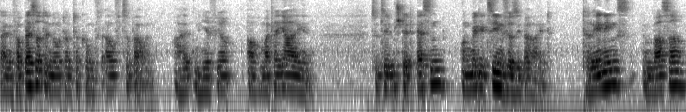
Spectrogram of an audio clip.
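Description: A man in his thirties giving a prepared news update to camera as a charity spokesman. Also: mid-range voice. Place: small indoor room. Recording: echoey room, distant microphone.

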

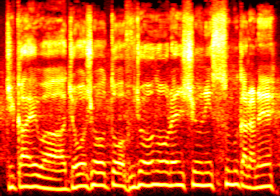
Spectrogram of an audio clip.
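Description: A man playing an easygoing, chatty middle-aged uncle who is soft on women, in a Japanese audio drama. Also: high voice, steady tone, a little slow, soft background music. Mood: encouraging, easygoing. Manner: casual, blunt, chatty.

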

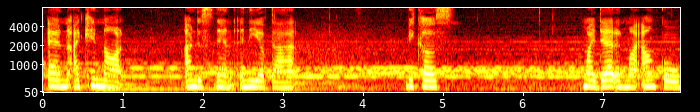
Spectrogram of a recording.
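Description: A woman speaks softly and plainly, her pitch staying very level throughout. She is recorded on a studio interview set with a clear mic while music runs behind her. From Cambodia. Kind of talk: personal testimony. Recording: music underneath.

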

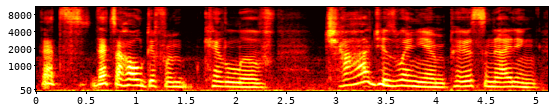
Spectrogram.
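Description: A woman's voice: mid-range voice, expressive, unhurried, creaky. A woman giving blunt, emphatic, mocking commentary, unscripted and opinionated. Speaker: online commentator.

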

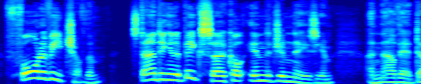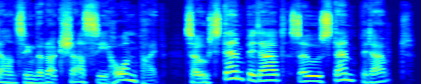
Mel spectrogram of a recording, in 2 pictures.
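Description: A man voicing a kindly woman teacher in an audiobook, coaxing and instructing children with deliberate phrasing. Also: on the high side, sing-song, gravelly, a little mellow, dry recording, clean studio sound, pitched above the performer's own voice. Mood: brisk, playful. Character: Susila, tall kindly woman teacher guiding children's pretend games. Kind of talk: audiobook character voice.

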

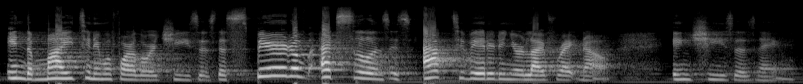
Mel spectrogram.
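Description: A woman pastor in her thirties, from the Philippines, leading a fervent prayer from a church stage. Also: sits high. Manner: fervent, declaring prayer then softer guiding. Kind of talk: sermon prayer. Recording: echoey hall with soft music.

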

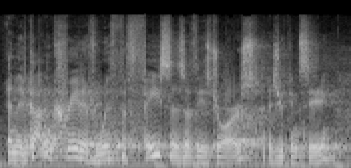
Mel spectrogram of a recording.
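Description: A man's voice: mid-range voice, very animated, fairly quick. An enthusiastic man in his thirties leads a walkthrough tour of a big empty home, talking to camera as he points things out. He has a mid-range voice. The bare rooms give his voice a roomy echo. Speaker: real estate agent giving a house tour. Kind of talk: walkthrough house tour narration. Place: empty large house, echoey tiled rooms and basement. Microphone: handheld camera, small clip-on mic.

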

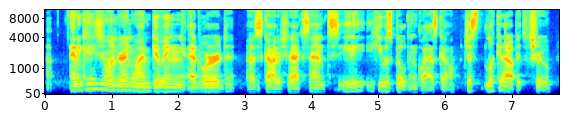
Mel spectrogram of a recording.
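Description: A man hosting a comedic fan fiction reading, with sarcastic, nitpicking commentary delivered haltingly. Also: lowish voice, fairly bright tone.

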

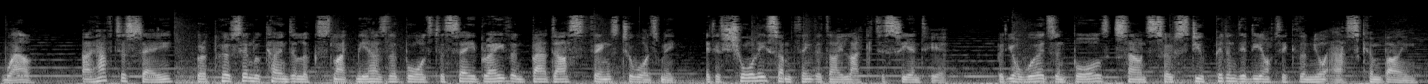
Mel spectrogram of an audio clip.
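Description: A man's voice: medium pitch, moderate pace, natural voice. A man playing a foul-mouthed evil villain. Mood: threatening. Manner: rude, cursing, taunting. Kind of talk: amateur voice drama. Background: music.

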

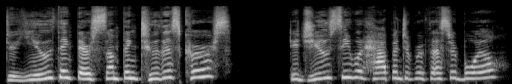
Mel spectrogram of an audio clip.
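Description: A woman's voice: sits high, normal speed, dry recording, studio quality, natural voice. An actress voicing a curious, determined young female amateur detective in a video game, asking earnest questions. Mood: inquisitive. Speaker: game protagonist. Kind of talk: studio video game voice lines.

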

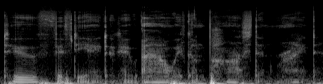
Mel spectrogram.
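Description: A man's voice: sits low, flat delivery, measured pace. A man livestreaming a game ASMR-style, murmuring to himself and to his viewers close to the microphone. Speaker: livestreamer playing a horror game. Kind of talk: whispered ASMR game stream chat.

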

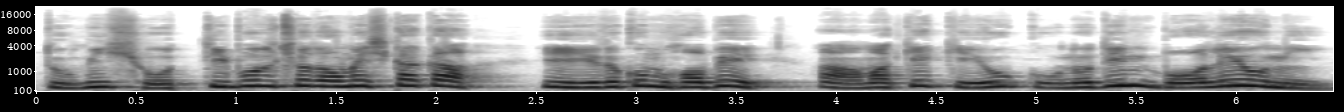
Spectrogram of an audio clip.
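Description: A man's voice: high-pitched, measured pace, mellow. A man playing a gullible, starry-eyed young village shopkeeper in a cartoon, naive, eager and trusting. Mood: eager, grateful. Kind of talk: cartoon moral-story dialogue. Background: background music.

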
